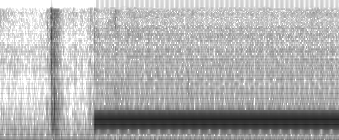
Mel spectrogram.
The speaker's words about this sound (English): You hear that? That's a dial tone.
